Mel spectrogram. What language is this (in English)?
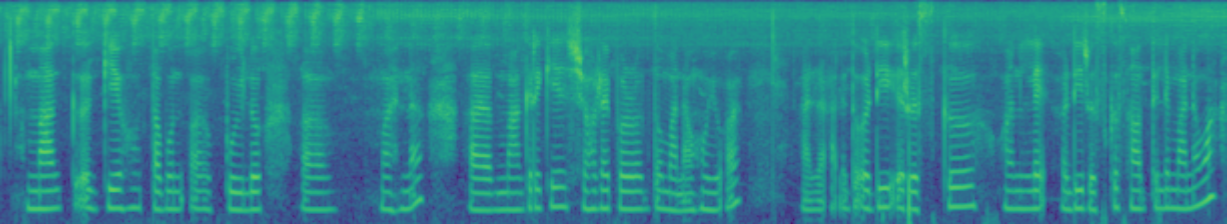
Santali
